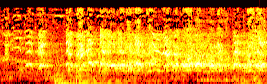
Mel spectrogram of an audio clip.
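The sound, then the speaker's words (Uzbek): Stray dogs barking in Tashkent during a roundup: repeated barks, yips and whimpers, loud and fairly continuous over a noisy background. “Itotarlar, mustaqillik bayrami oldidan Toshkentni daydi itlardan tozalamoqdalar.”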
